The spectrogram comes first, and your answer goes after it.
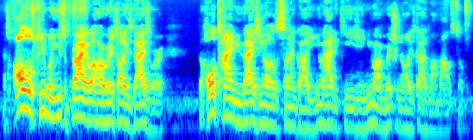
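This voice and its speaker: A man's voice: fairly low pitch, racing. A man giving a rambling, casual monologue as a video maker, insistent, boastful and often repeating himself. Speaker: video maker talking to viewers.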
